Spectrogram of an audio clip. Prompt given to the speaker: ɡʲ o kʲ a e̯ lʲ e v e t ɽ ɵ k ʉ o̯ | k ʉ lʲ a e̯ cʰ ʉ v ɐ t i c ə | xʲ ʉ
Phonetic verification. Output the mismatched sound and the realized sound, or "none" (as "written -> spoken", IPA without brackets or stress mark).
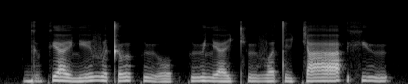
ə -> a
